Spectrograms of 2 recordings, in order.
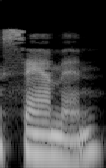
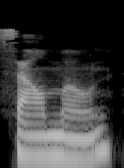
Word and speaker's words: salmon: It's just salmon. Imagine you're at a restaurant ordering dinner. You say, "I'll have the grilled salmon, please." You're saying salmon, not salmon.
